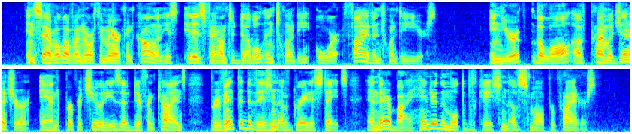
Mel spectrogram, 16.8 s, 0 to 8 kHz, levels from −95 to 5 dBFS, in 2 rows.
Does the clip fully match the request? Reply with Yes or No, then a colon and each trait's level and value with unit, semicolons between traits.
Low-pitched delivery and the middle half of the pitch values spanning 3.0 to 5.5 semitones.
Yes: low, 115 Hz; average, 3.3 semitones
